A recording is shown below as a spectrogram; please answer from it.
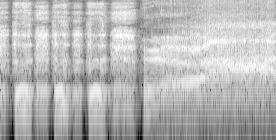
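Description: A man's voice making chase noises for a puppet play: a quick run of short vocal bursts, about six in a second, then one long strained cry starting about a second in.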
